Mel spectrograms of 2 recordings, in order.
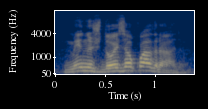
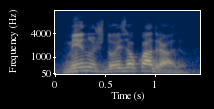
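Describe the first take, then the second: The two takes are said the same way.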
